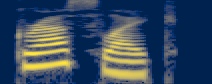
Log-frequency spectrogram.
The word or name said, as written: grasslike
